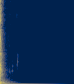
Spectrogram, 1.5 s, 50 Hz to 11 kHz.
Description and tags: WATERKICK FOLEY - HARM 06
Bass drum made of layering the sound of finger-punching the water in bathtub and the wall of the bathtub, enhanced with harmonic sub-bass.
foley, percussion, kick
